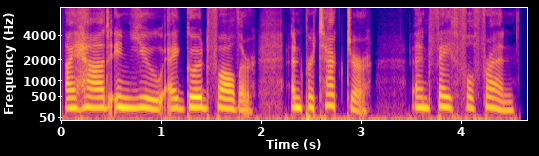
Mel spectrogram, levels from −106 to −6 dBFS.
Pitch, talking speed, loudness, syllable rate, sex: 225 Hz, 155 wpm, -18 LUFS, 4.2 syllables/s, female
